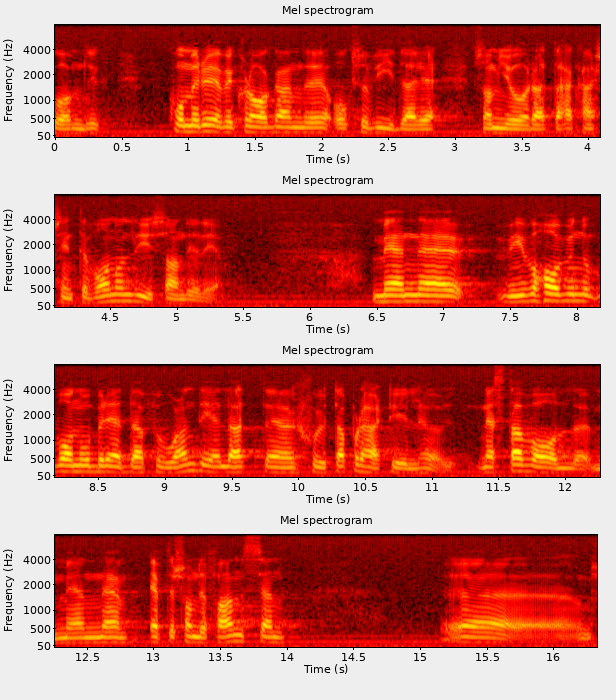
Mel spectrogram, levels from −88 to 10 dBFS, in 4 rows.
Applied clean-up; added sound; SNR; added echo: none; none; none; none.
